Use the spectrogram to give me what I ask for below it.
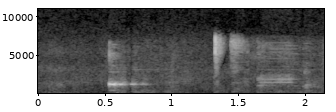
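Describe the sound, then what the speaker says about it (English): A mobile phone gives a few short, thin beeps as it is switched off indoors before a talk, the tones faint and spaced out in a quiet room. "Let me turn my phone off."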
